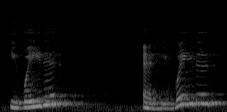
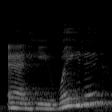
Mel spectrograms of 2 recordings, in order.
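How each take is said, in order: First: Drawn out waiting. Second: Each word stretched very slow; slow drawn out waiting. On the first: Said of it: "repeated word performed". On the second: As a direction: draw out "waited" slowly, rising. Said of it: "repeated word slowed". ("waited" alargado muy lento) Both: A narrator's reading.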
